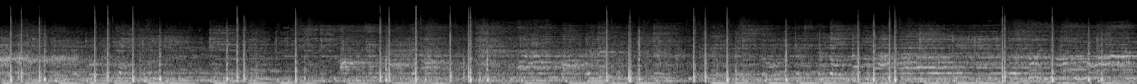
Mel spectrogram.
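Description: Aerial firework shells bursting with many sharp bangs in quick, irregular succession, over music with sustained pitched tones.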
